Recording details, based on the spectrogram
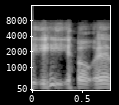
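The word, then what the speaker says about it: Aeon: A E O N is pronounced Eon, though.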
